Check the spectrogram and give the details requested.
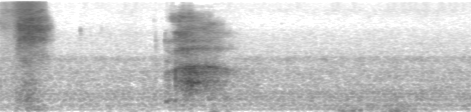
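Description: Two short, muffled sneeze bursts with a quick inhaled catch between them, sounding held back or stuck rather than fully released.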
